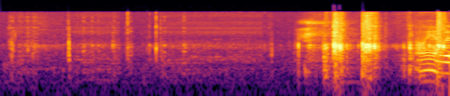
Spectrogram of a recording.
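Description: Handling noise from a handheld camera and tripod being moved: faint clicks at first, then louder knocking and rustling from about four seconds in. Near the end comes a boy's hesitant 'uh'.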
